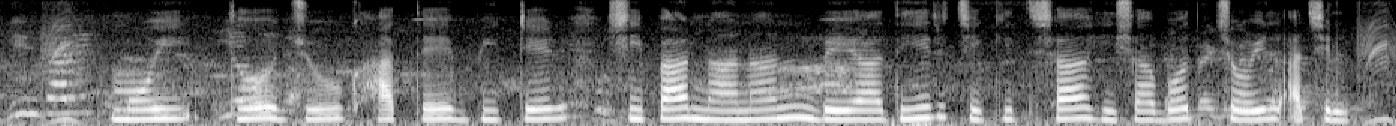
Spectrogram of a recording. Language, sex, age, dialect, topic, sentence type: Bengali, female, <18, Rajbangshi, agriculture, statement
